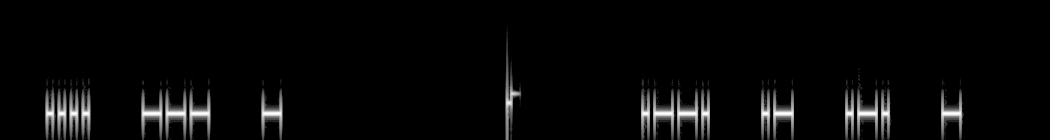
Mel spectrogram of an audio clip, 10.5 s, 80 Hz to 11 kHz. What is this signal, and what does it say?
Morse code, heard as a keyed tone, about 20 wpm, spaced as for 11 wpm, 700 Hz. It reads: HOT PART
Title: 3x Character Spacing - Top 200 Words - 20wpm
